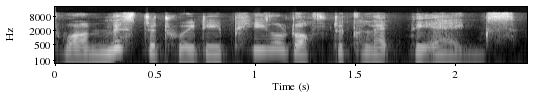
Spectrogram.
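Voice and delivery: ordinary delivery, nothing marked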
